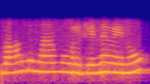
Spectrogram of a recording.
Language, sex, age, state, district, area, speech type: Tamil, female, 18-30, Tamil Nadu, Nagapattinam, rural, conversation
